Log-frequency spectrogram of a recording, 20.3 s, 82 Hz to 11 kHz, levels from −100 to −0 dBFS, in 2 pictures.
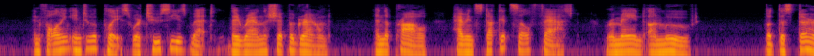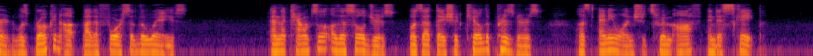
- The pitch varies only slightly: Yes, narrow, 2.3 semitones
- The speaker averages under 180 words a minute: Yes, average, 170 wpm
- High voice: No, low, 120 Hz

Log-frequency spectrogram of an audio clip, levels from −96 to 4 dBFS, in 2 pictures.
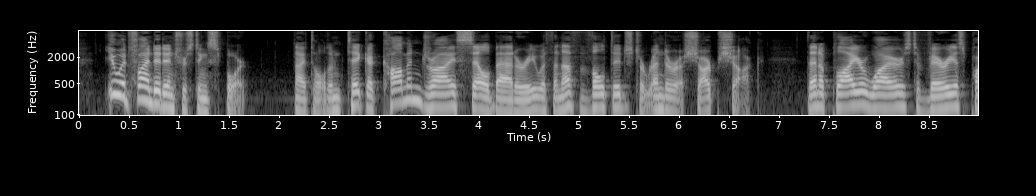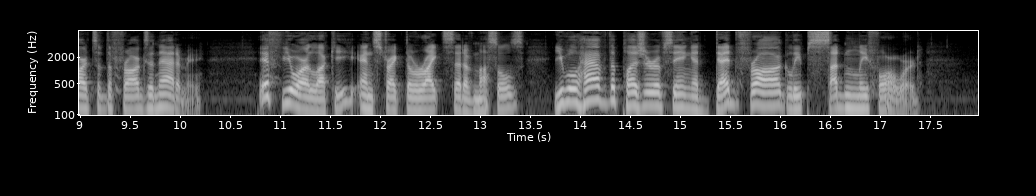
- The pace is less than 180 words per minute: No, average, 195 wpm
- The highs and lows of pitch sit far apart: No, average, 4.0 semitones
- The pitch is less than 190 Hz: Yes, medium, 140 Hz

